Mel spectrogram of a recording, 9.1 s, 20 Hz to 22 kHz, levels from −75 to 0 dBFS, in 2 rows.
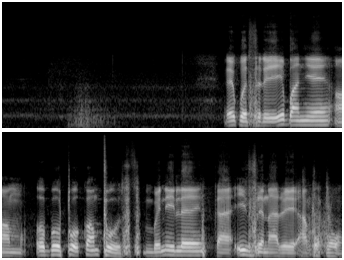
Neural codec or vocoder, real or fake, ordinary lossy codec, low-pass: autoencoder, 48 kHz, 32 numbers a frame, DAC-VAE, trained on Japanese speech; fake; none; 19.8 kHz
